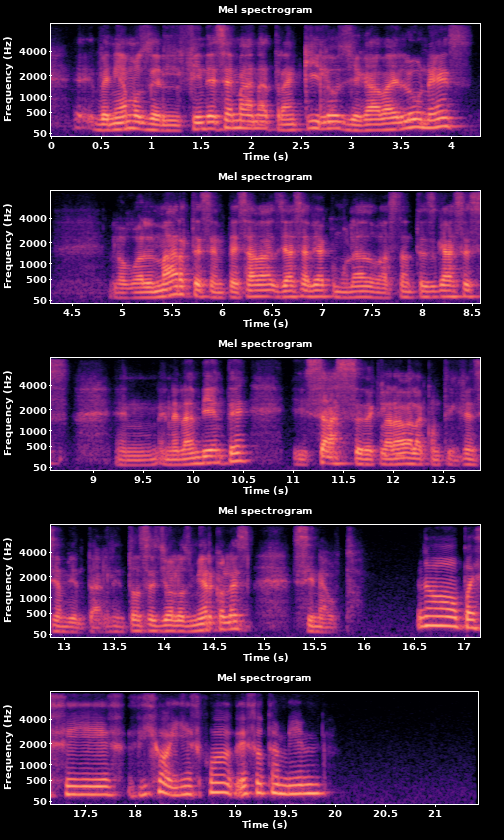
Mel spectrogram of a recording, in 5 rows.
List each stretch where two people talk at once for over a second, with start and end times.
none

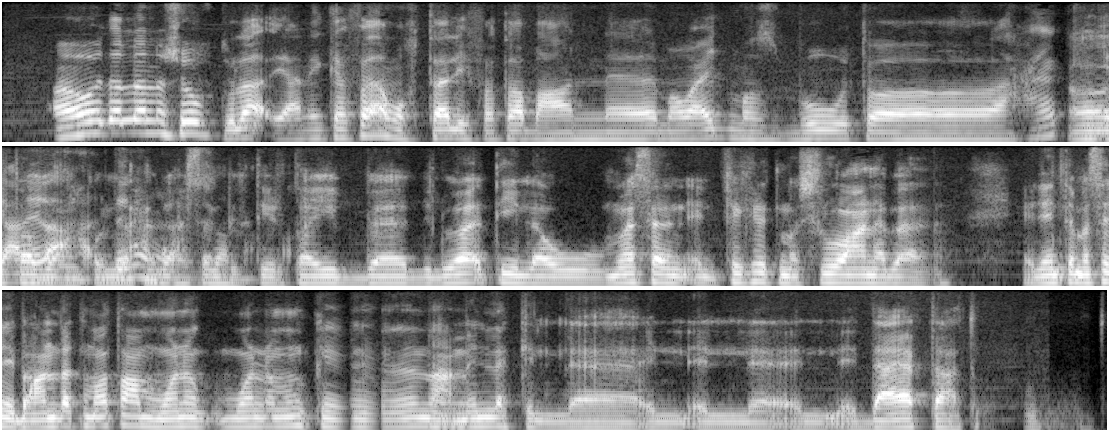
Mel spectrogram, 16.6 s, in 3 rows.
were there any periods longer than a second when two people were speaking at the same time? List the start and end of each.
5.4-6.8

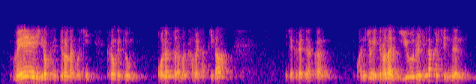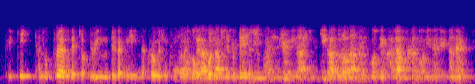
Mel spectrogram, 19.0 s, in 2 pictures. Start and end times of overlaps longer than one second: 13.0-14.9

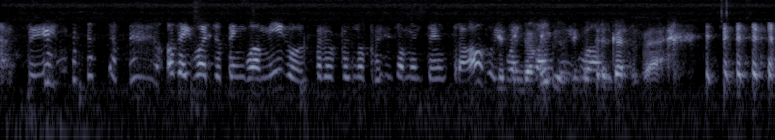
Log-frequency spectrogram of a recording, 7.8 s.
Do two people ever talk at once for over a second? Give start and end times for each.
5.0-6.2

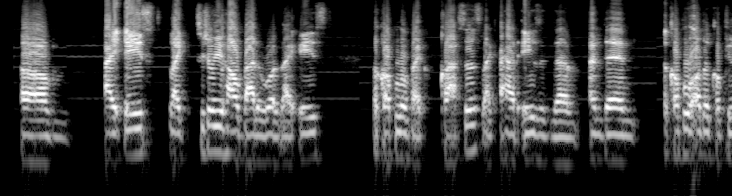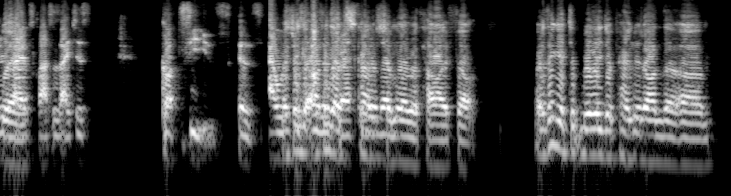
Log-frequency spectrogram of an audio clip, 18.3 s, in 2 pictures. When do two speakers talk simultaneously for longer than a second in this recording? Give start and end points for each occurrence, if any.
12.7-14.1

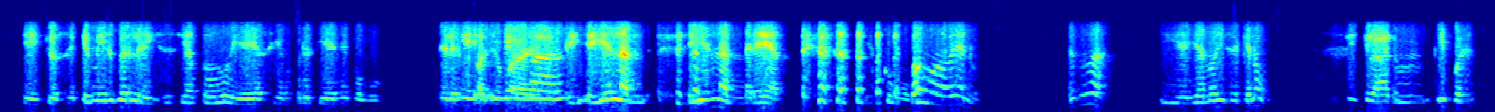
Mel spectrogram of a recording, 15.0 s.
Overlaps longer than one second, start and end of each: 4.5-5.9

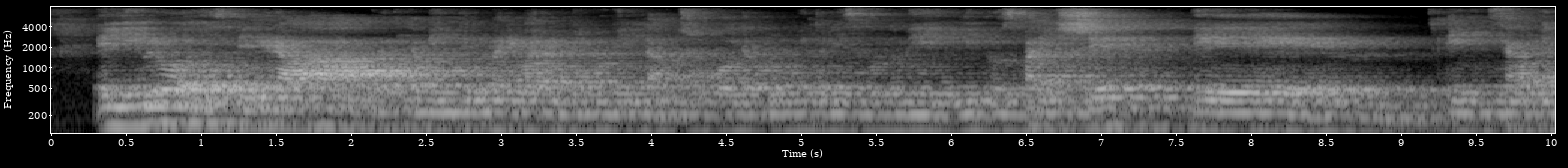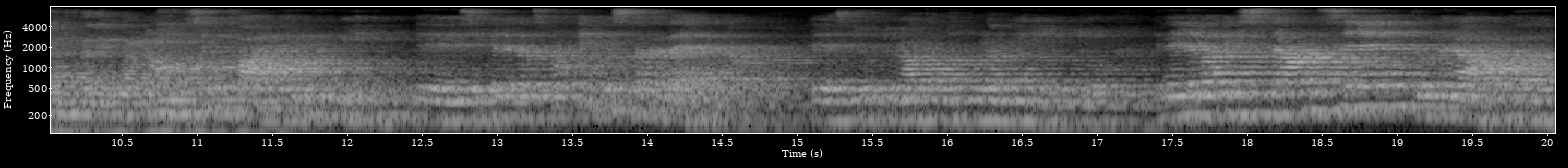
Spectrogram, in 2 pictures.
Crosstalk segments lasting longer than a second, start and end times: none

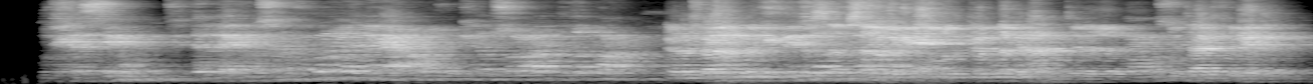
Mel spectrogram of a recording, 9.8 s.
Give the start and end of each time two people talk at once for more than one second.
5.2-7.0

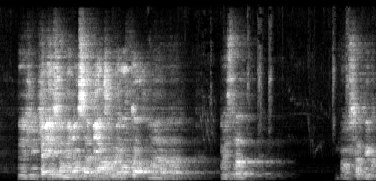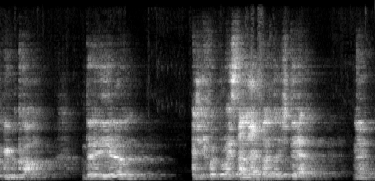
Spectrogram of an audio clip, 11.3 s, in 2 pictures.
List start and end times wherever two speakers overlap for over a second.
0.6-2.3

